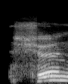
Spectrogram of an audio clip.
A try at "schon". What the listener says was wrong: There, it's not schön. It's schon.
